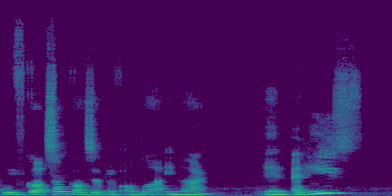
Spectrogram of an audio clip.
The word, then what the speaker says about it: Allah: And how do you say ya Allah? You fill your mouth, Allah. And where do you put your tongue? On top of your palette.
